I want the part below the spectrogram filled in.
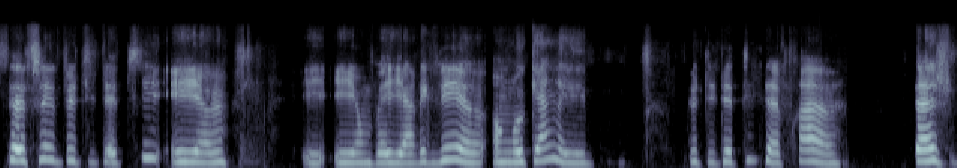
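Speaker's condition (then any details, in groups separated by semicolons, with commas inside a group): Cerebral palsy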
